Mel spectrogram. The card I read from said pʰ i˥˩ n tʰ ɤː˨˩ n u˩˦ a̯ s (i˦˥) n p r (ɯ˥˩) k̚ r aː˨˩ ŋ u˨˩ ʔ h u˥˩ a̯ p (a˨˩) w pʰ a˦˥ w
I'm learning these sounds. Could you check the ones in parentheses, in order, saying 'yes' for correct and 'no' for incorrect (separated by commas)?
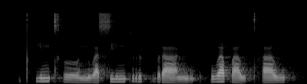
yes, no, no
